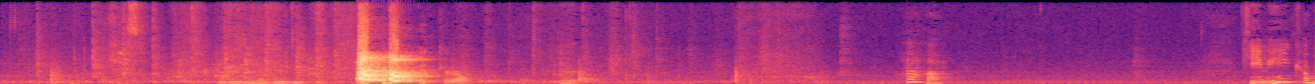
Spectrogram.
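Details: Pet dogs indoors in the morning, a female called a good girl: quiet whimpering, then one loud sharp bark, then soft whines, with a person speaking to the dogs and faint household sounds.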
